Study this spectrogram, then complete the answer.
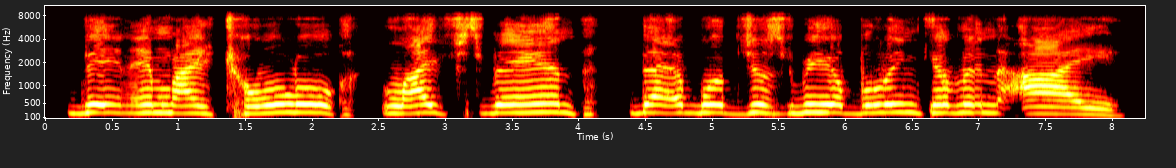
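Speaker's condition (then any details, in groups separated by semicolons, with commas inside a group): Facial paralysis from hydrocephalus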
